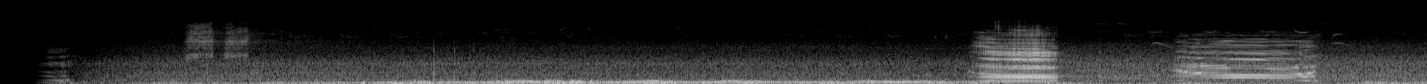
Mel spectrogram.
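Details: Red deer stag bellowing during the 2023 rut in the Massif de l'Aigoual: a long, low, wavering groan, then two loud, harsh roars with rich overtones near the end, plus a short higher call early on, over faint wind.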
